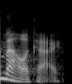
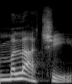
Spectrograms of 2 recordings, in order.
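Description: First: The name is said in a plain English way. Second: The name is said in an Italian-style accent.

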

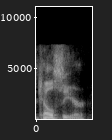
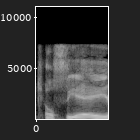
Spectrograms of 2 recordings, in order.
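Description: First: The name is pronounced in an English-like way. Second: The name is pronounced in a French-like way. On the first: This is the common, comfortable pronunciation of the name. The speaker calls it wrong. "even he says Kelsier. So even though he knows that's not the way it's supposed to be pronounced" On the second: This is the intended pronunciation of the name. The speaker calls it right. "those names are supposed to be like French-ish. And like Kelsier's name was actually like Kelsier"

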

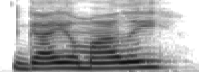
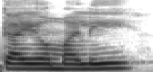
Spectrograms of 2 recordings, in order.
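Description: First: The name is said in a plain American accent. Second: The name is said in a Filipino accent.

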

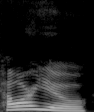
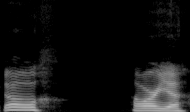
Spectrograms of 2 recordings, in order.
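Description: First: It sounds sincere and genuinely concerned. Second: It sounds casual and offhand.

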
